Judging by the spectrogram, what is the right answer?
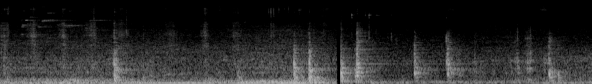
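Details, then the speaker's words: Opel Insignia 1.6 CDTI diesel (same engine as Astra J), newly bought by owner: sharp separate clunks over road rumble as the car drops into potholes, owner confirms noise occurs over bumps; worn front suspension parts knocking, suspension components replaced. "Ama bunlar Çukura düştüm zaman mı ses yapıyor Evet"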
